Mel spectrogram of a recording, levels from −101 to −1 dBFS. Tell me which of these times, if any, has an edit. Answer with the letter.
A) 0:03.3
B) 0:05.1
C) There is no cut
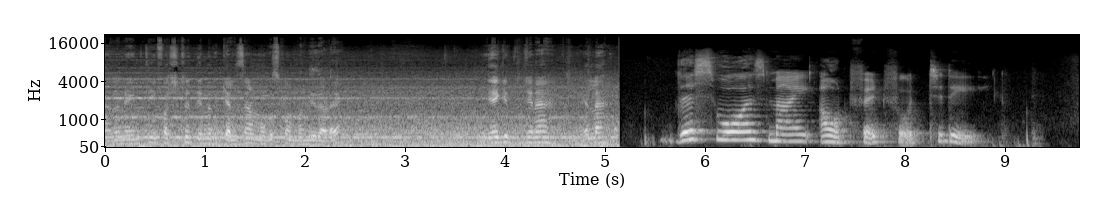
B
